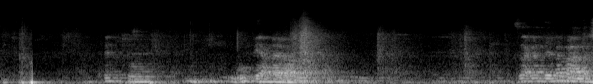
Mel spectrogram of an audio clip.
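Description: An elderly man speaks calmly into a microphone, heard through loudspeakers.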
